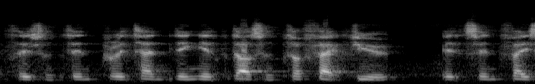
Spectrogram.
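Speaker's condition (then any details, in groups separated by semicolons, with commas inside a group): Motor neurone disease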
